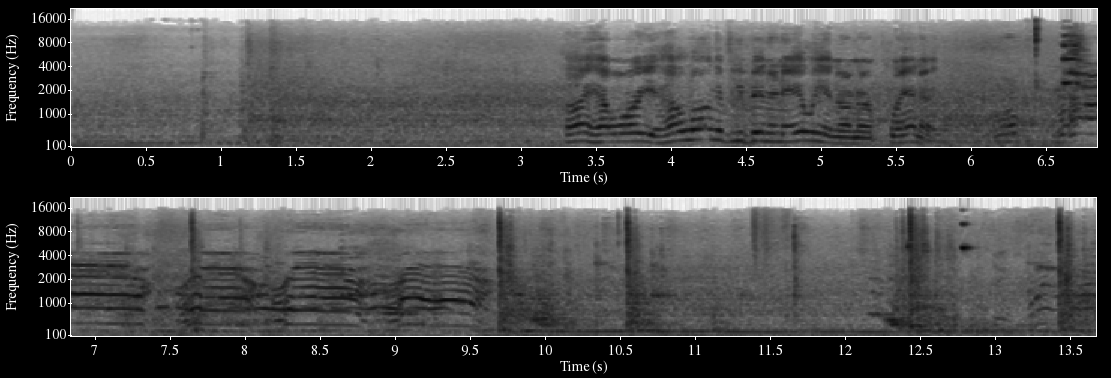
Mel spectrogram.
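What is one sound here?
A metal mailbox flap creaks and clanks.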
